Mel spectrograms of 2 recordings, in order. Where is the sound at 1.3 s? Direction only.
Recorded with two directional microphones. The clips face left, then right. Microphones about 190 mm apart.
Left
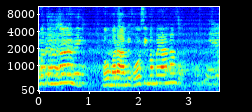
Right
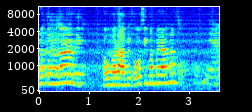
Centre (ahead or behind).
